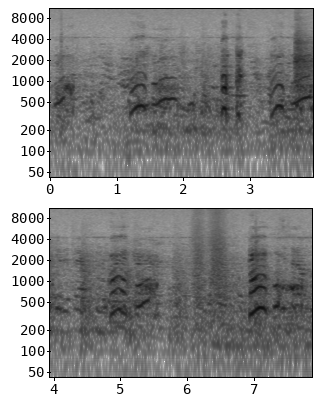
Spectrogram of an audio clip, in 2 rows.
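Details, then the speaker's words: A sick young child (age 2 months to 5 years), fussing, assessed in a WHO IMCI training exercise: harsh, high-pitched noises on breathing in. Inspiratory stridor, judged present, a sign of upper airway narrowing. "we heard a harsh noise when was breathing in therefore we decided that does have stridor"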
